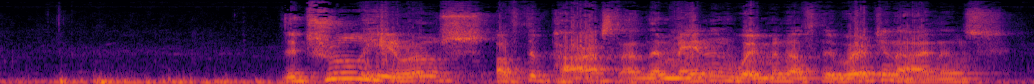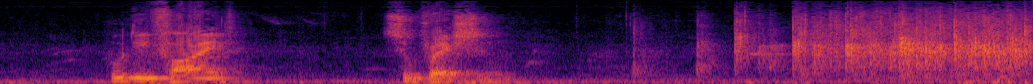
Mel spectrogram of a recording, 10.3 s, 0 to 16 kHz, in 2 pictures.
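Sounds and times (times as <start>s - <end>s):
speech: 1.4s - 5.1s, 5.7s - 6.5s, 7.1s - 7.8s
crowd applause after a speech: 8.3s - 10.3s.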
